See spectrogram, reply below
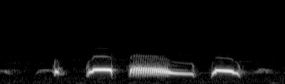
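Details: Spotted dove giving the "thúc" style with "gù" coos: a faint short note, a steady mellow coo, a long throaty descending purr, then another even coo, all low and soft in tone.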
